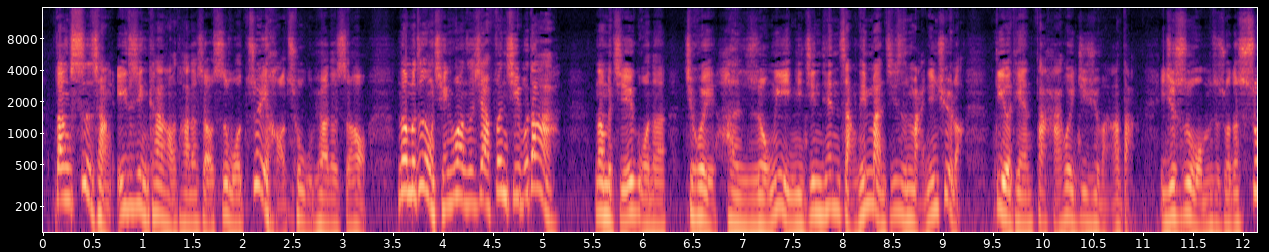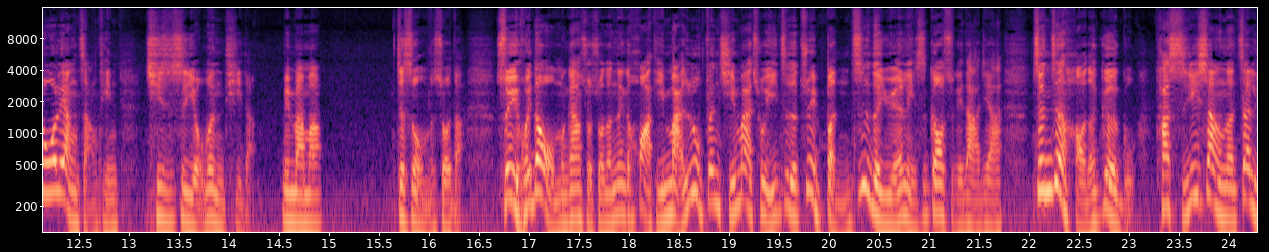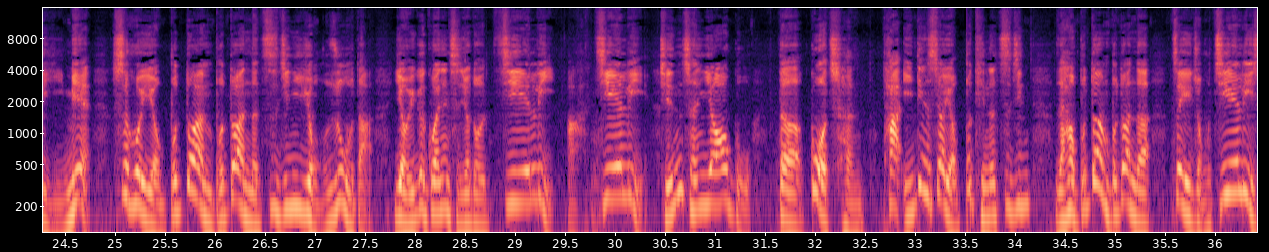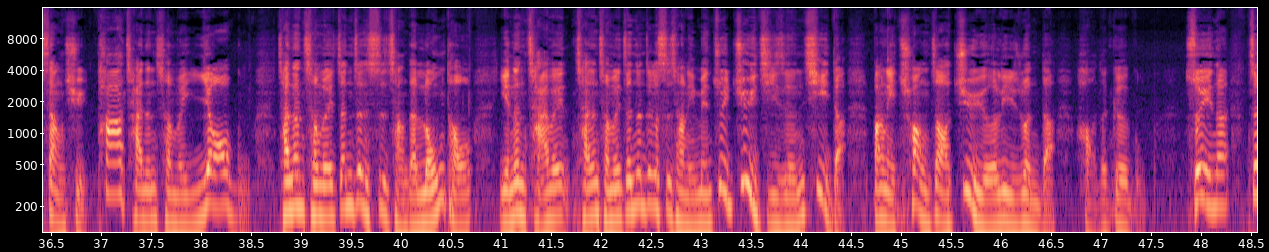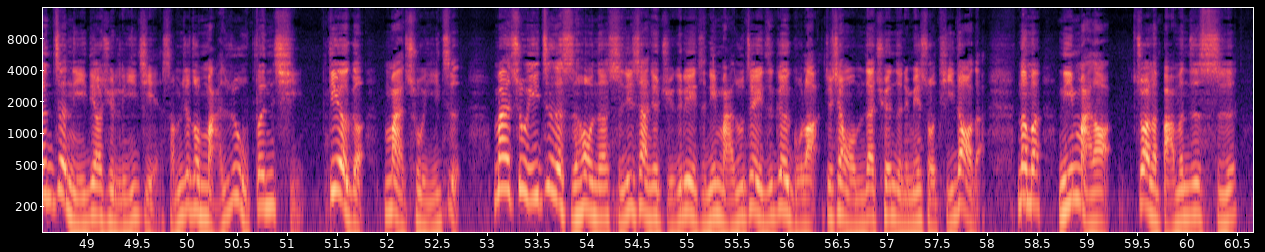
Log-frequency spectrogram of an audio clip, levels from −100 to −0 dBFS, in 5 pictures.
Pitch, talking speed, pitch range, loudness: 155 Hz, 330 characters per minute, 125-190 Hz, -21 LUFS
